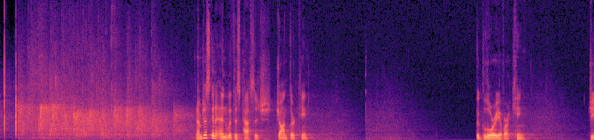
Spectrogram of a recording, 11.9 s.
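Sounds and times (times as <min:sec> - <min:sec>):
applause: 0:00.0 - 0:04.2
speech: 0:03.9 - 0:06.3, 0:09.6 - 0:10.6.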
